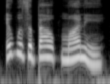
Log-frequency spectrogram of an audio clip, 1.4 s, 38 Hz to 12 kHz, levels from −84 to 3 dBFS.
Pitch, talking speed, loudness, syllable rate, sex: 225 Hz, 175 wpm, -18 LUFS, 4.9 syllables/s, female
